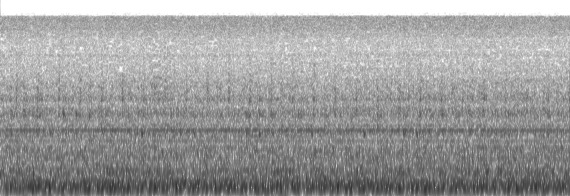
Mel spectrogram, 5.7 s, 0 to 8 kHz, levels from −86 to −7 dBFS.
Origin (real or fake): real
